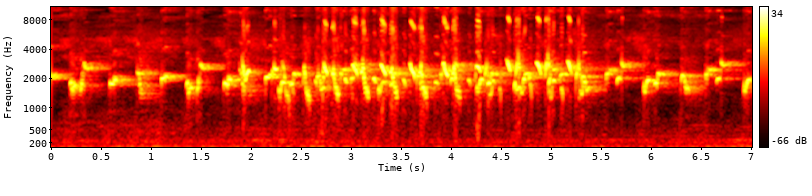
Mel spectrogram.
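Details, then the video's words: Loud singing Yellow-vented bulbuls answering each other as a lure: measured warbled phrases build into a dense, overlapping chatter of several birds before easing back to single phrases. "pancingan burung trucukan gacor saling bersautan"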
